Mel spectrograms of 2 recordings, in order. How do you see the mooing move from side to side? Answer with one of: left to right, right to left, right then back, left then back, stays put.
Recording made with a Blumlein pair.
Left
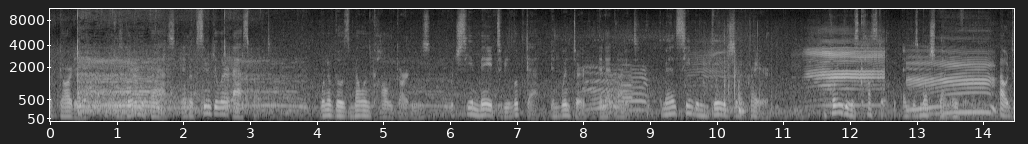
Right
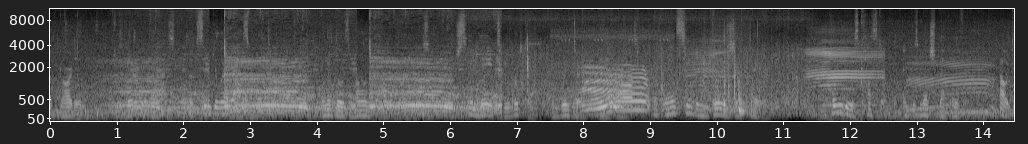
right then back.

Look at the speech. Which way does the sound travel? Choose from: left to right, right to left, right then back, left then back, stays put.
stays put.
